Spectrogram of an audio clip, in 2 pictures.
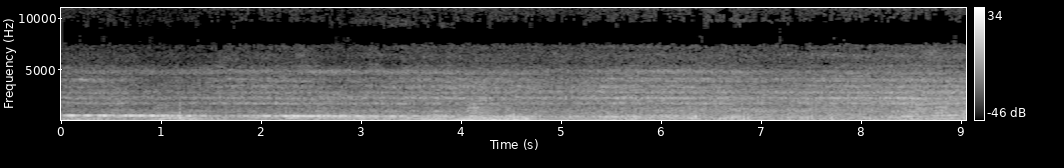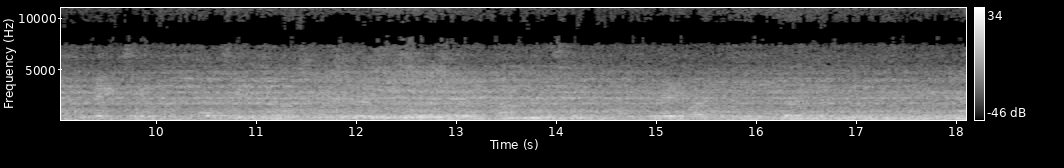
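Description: Class 390 Pendolino electric train running slowly past at the platform as it arrives: a rumble of wheels on rail with a whine that falls slowly in pitch over the first several seconds, and scattered higher tones later as it slows.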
